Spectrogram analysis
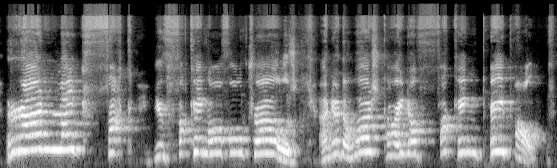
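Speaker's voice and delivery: very high, drawn-out mock roar; hammed-up, slow celebrity bellow; Brian Blessed. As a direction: stretch the opening words into a huge high cry. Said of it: "He'd probably say something like that".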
